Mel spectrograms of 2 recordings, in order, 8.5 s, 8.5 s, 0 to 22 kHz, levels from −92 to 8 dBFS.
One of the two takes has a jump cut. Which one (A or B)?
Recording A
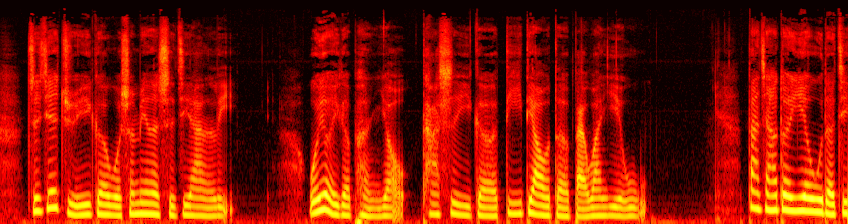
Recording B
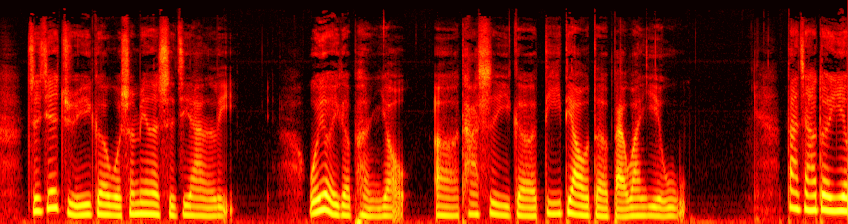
A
